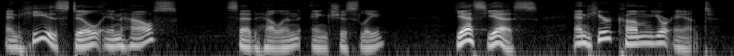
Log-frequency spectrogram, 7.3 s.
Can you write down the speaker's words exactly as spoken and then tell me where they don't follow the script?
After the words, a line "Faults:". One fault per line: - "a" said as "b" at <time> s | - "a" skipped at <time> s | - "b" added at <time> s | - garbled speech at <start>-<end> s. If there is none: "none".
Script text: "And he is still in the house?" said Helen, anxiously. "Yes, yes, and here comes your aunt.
"And he is still in house?" said Helen, anxiously. "Yes, yes, and here come your aunt.
Faults:
- "the" skipped at 1.2 s
- "comes" said as "come" at 6.1 s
